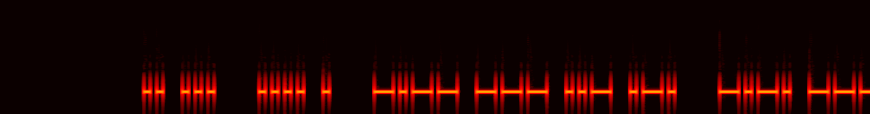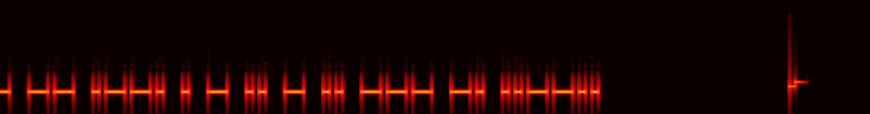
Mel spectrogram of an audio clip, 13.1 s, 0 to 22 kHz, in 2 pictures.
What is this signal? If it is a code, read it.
Morse code, heard as a keyed tone, about 25 wpm, 700 Hz. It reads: IS HE YOUR COMPETITION?
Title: Sentences from Top 1000 Words 25wpm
